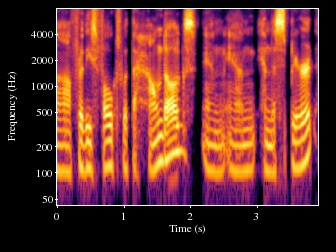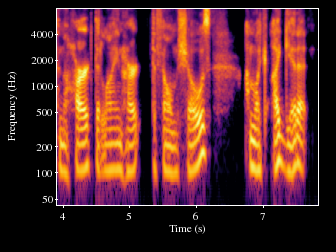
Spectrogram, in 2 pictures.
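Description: Against a quiet background with a dry, close sound and no echo, a man with a plain, everyday voice speaks fairly low and fairly slowly, with ordinary pitch variation. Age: 50s. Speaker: hunting conservationist and podcaster. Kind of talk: casual interview.

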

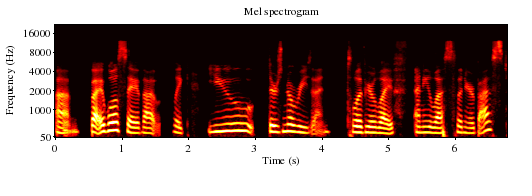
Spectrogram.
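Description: A woman with an unremarkable speaking voice at a medium pitch, with ordinary pitch variation and a fairly slow pace, in a dry, close sound with no echo and a quiet background. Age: 20s. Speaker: patient sharing illness story. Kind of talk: personal testimony.

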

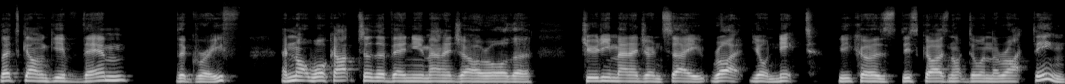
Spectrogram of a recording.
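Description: A man with an Australian accent speaks fairly slowly at a fairly high pitch, his intonation fairly even and his loudness very even. The recording is very clean with a silent background. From Sydney, southwest. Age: 40s. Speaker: singer and entertainment manager. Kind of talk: casual chat.

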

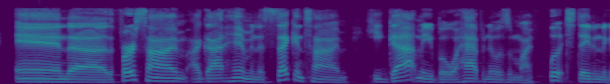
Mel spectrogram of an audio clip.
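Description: With an American accent, a man talks with hardly any pauses and ordinary pitch variation. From US South. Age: 20s. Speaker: medical student. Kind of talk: casual interview. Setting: in-person conversation.

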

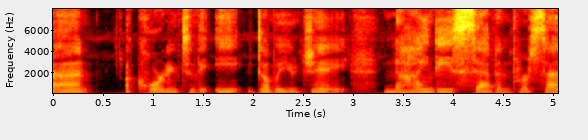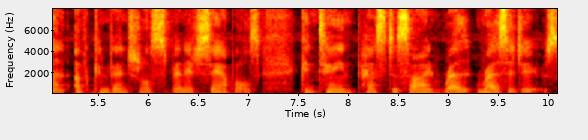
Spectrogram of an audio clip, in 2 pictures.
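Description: A woman with a very deep, low voice speaks at a fairly slow pace in an animated tone. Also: very clean recording, silent background. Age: 60s. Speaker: podcast host, organic farmer. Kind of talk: solo podcast monologue. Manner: conversational, animated.

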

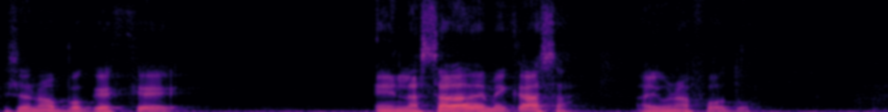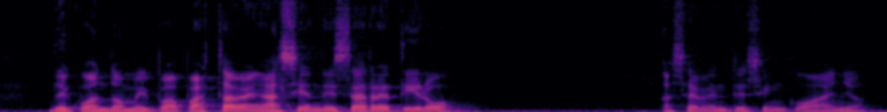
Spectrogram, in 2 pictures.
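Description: This man talks at a fairly quick pace with vocal fry. His pitch varies in an ordinary way. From Puerto Rico. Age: 60s. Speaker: former government official. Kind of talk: interview. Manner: casual.

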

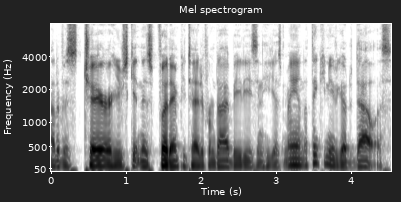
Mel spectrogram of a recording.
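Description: This man speaks very fast in a fairly low voice, his intonation fairly even. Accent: Southern US. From Mississippi, Madison. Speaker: faith-based recovery ministry leader. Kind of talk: testimony.

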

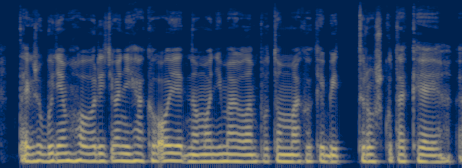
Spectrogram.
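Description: At a fairly quick pace, a woman with a very deep, low pitch speaks in a dark, mellow tone. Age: 30s. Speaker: cosmetics brand co-founder. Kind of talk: casual interview chat.

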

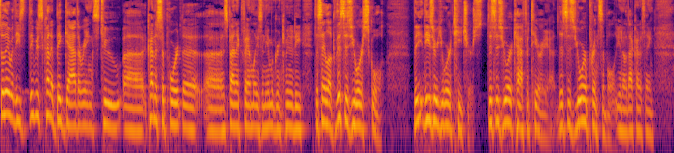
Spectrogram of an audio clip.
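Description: In a New Jersey accent, a man of fairly high pitch speaks at a fairly quick pace with ordinary pitch variation, on a very clean recording with a silent background. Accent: New Jersey East Coast. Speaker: Presbyterian minister. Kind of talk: interview conversation.

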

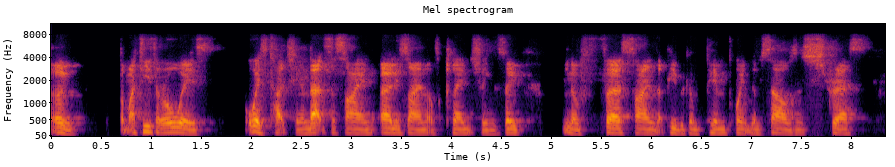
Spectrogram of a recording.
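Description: Here a man talks at a fairly quick pace. He has an ordinary speaking voice. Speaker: dentist and tech entrepreneur. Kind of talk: casual interview chat.

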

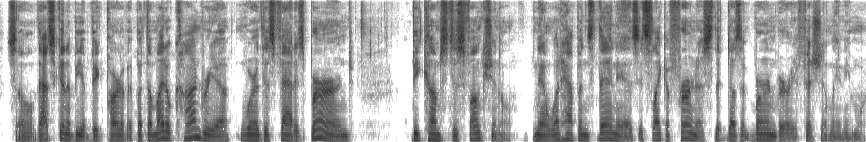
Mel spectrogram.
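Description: Fairly quick pace and ordinary pitch variation on a very clean recording with a silent background. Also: man, medium pitch for a man. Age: 60s. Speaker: applied scientist and health coach. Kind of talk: interview conversation.

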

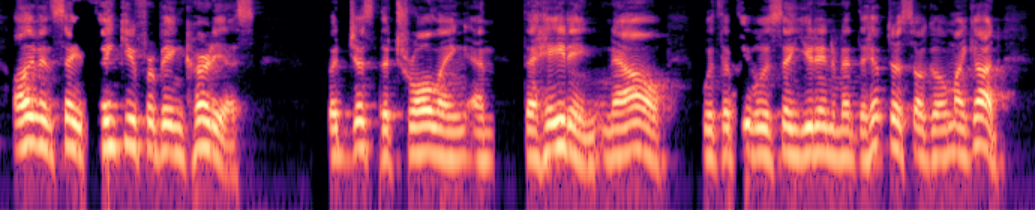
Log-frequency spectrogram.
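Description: An unremarkable speaking voice: a man with a fairly high pitch and ordinary pitch variation talks at a fairly quick pace on a very clean recording with a silent background. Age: 40s. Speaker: fitness coach and sports scientist. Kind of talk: casual chat.

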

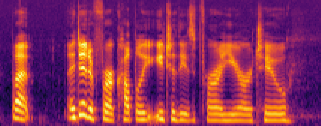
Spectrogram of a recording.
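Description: With a Chicago accent, a woman's bright, sharp tone comes through in a dry, close sound with no echo. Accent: Chicago American English. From US Midwest, Chicago western suburbs. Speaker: podcast host. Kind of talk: casual monologue.

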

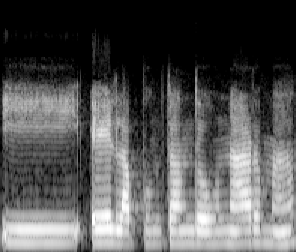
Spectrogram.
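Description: Her voice sits at a medium pitch. The speaker is a woman. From Mexico. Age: 20s. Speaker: theatre audience member. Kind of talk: recorded testimony. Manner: hesitant, many fillers.

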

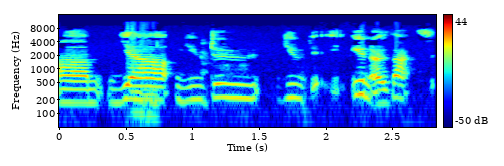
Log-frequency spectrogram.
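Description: In a British accent, a woman speaks at a moderate pace with fairly even intonation, the sound dry and close with no echo. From England. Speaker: author. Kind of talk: casual interview conversation.

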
